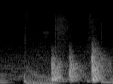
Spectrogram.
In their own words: So bumbung masih bunyi besi. Masih bunyi besi. Good news. Kereta tak pernah terbaliklah at least.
